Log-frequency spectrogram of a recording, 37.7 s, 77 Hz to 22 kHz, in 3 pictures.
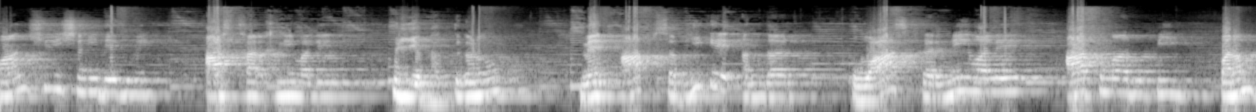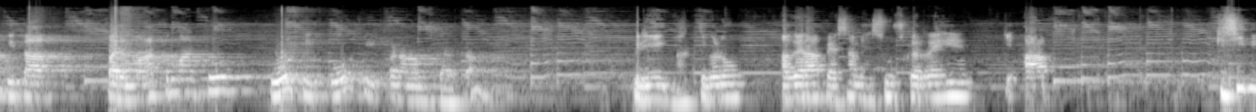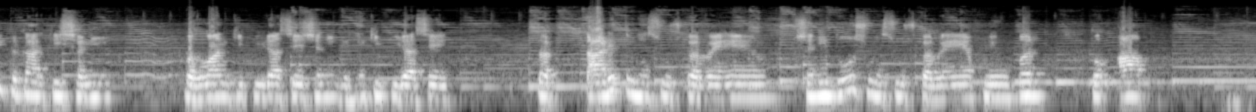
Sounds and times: Speech: 0.0 - 5.2, 5.8 - 17.6, 18.9 - 23.2, 24.7 - 26.3, 27.0 - 29.7, 30.5 - 36.6.

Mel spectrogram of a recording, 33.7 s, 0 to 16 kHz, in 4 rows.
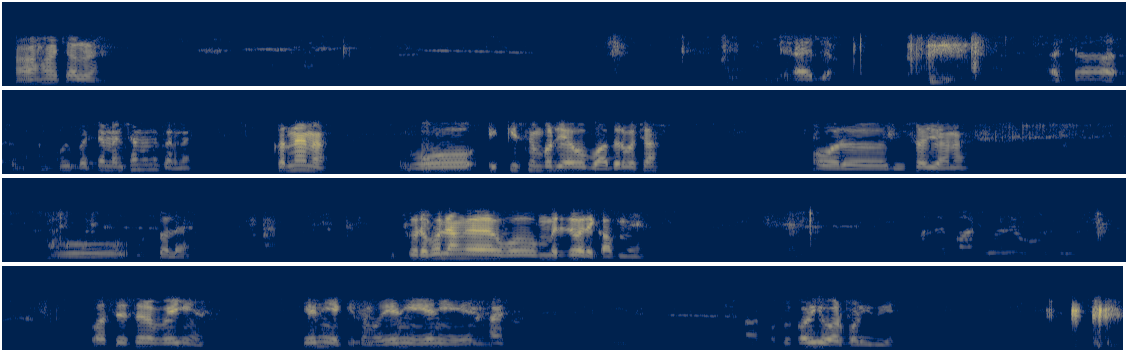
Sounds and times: Speech: 0.1 - 0.8, 17.2 - 18.4, 19.8 - 21.8, 27.6 - 29.2, 30.8 - 32.0.

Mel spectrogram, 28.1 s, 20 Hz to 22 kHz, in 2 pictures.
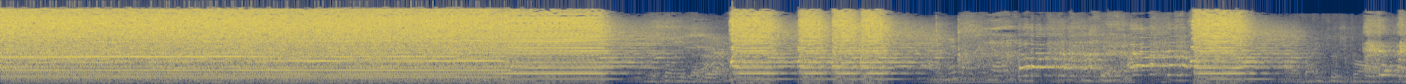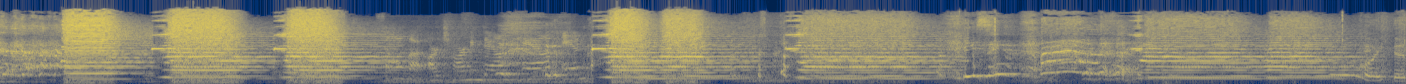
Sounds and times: Train horn: 0.0 - 6.7, 7.3 - 9.4, 11.9 - 13.1, 14.6 - 18.1, 20.0 - 23.6, 25.4 - 27.7
Vehicle horn, car horn, honking: 0.0 - 9.5, 11.9 - 13.2, 14.6 - 18.2, 20.0 - 23.6, 25.4 - 27.7.

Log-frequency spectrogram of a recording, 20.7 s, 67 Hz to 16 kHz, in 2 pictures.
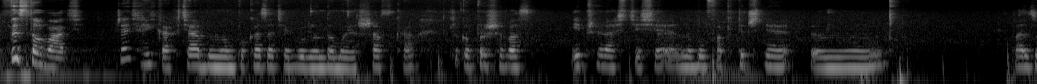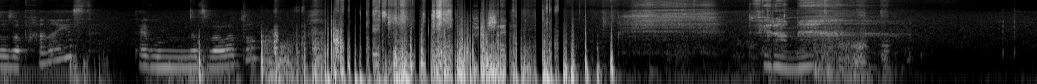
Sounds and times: Speech: 0.0 - 9.1, 10.1 - 13.1, 15.1 - 15.6, 17.9 - 19.3.

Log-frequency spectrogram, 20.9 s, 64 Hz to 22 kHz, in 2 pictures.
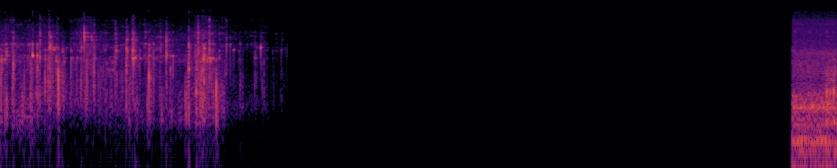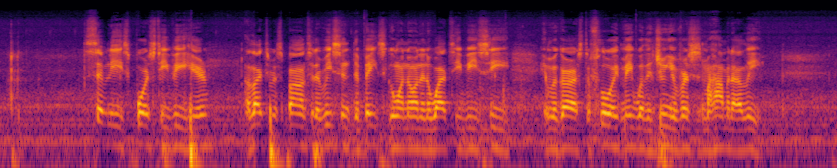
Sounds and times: Speech: 11.5 - 20.0.

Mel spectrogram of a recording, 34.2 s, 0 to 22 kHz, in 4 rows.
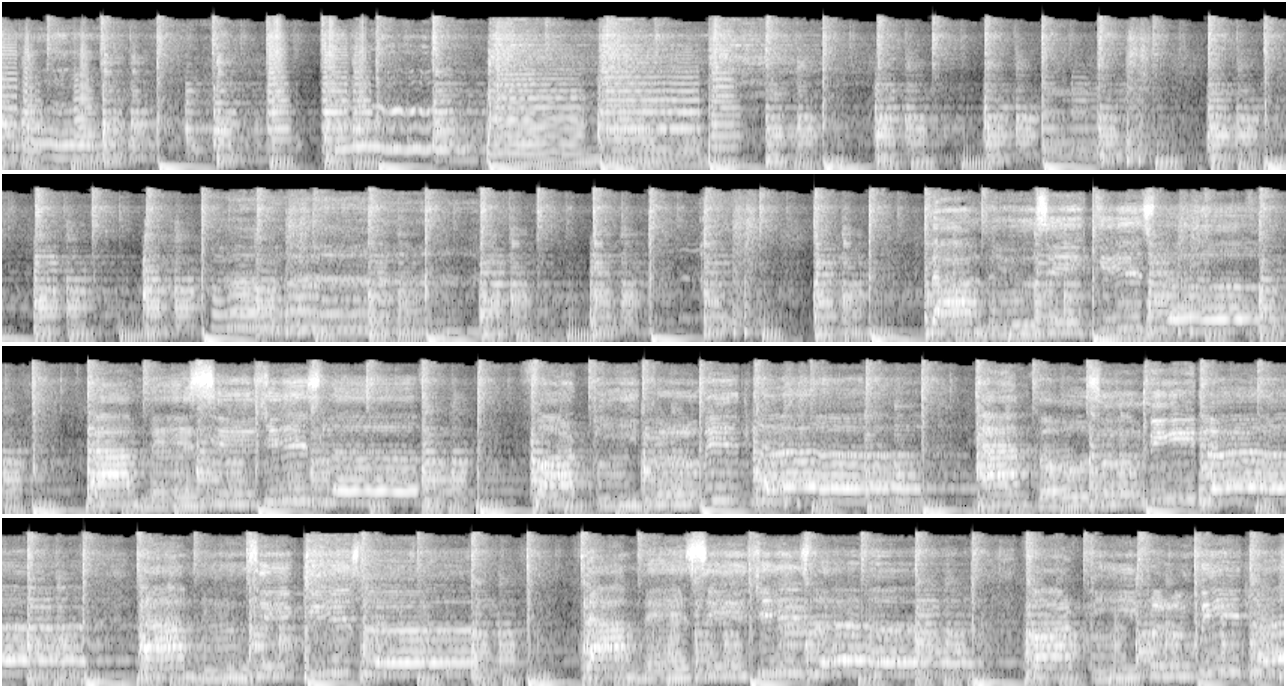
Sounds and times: Soul music: 0.0 - 34.2.

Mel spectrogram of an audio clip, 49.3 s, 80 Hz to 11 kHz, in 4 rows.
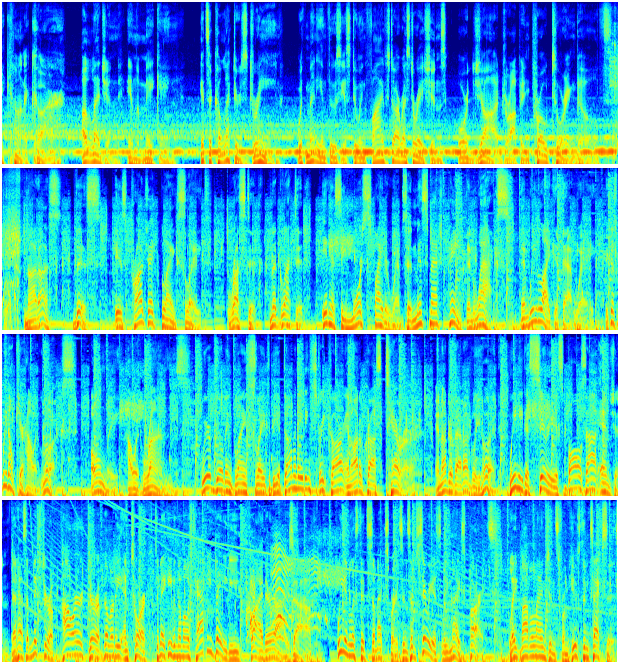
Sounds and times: Music: 0.0 - 49.2
Speech: 0.0 - 49.2.

